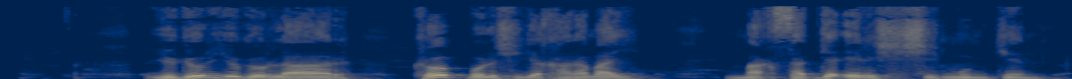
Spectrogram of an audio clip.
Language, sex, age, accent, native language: Uzbek, male, 19-29, Buxoro, Uzbek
